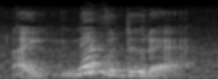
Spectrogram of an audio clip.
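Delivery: ordinary delivery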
